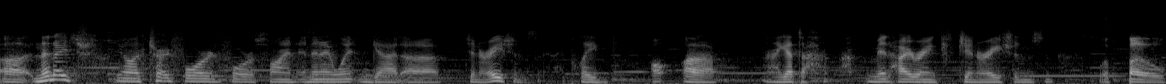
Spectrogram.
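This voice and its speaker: Music plays in the background as a man speaks at a moderate pace. His loudness swings widely. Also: ordinary pitch variation. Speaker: gamer streamer. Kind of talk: casual gameplay commentary. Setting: earbud microphone.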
